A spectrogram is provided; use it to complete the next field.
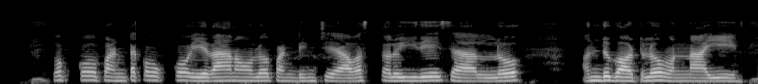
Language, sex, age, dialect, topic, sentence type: Telugu, female, 25-30, Central/Coastal, agriculture, statement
